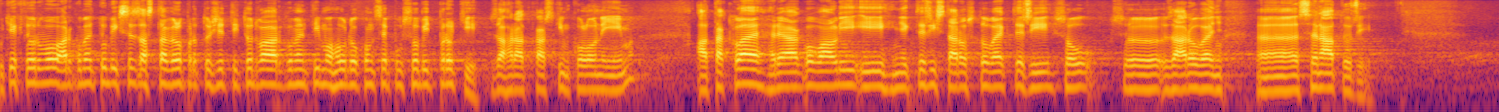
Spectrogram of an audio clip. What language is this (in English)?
Czech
